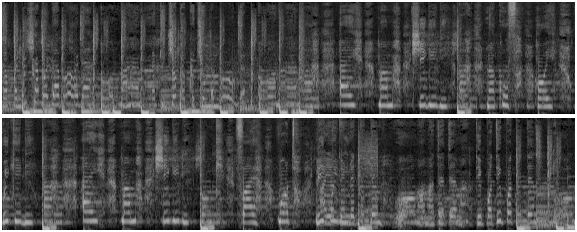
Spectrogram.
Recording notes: LIVE FROM CLUB MARACAS IN QUEENS NY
